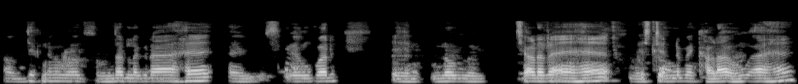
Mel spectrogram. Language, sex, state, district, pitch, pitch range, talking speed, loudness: Hindi, male, Bihar, Purnia, 145 Hz, 140-145 Hz, 150 wpm, -17 LUFS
